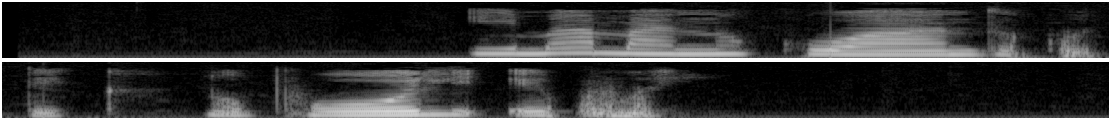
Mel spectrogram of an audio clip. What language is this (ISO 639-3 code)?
yav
